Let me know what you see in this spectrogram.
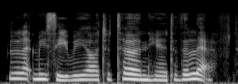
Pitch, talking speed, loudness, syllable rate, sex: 220 Hz, 250 wpm, -15 LUFS, 6.0 syllables/s, female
